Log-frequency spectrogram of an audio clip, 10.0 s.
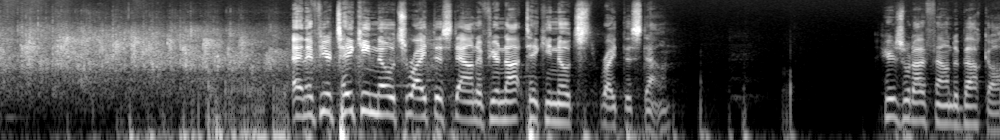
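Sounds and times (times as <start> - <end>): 
audience applause: 0.0 - 5.7
speech: 2.9 - 6.8, 8.8 - 10.0.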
